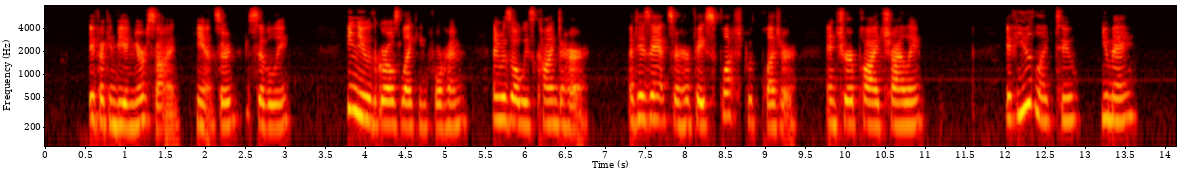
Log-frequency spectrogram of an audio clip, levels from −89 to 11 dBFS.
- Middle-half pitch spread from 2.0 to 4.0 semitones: Yes, narrow, 2.6 semitones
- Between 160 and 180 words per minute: Yes, average, 175 wpm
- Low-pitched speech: No, high, 225 Hz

